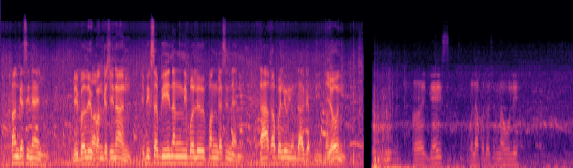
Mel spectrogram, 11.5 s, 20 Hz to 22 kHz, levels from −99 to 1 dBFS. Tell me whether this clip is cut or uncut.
cut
